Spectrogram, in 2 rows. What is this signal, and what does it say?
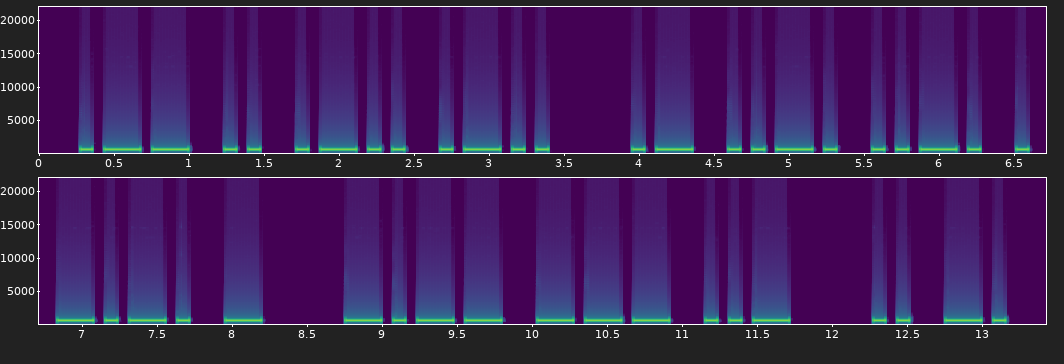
Morse code, heard as a keyed tone, about 15 wpm, 700 Hz. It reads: WILL AFFECT YOU IN
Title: Sentences from Top 1000 Words - Review Part 6 - 15wpm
